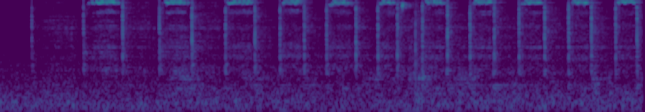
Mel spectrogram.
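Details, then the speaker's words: Old single-speed Dirt Devil hand vac that takes paper bags, motor turned by hand: a sharp, high squeak about four times a second in a regular rhythm. The fan or its bearing is suspected, unconfirmed. "other than some squeaking the thing actually sounds pretty okay well but yeah look even look at the condition of this fan i think this thing right here is squeaking"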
